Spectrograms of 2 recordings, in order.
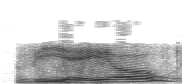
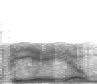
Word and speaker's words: Vallejo: Oh, here, Chris Platzer in Vallejo, is that how they, maybe that's not Vallejo, V-A-L-L-E-J-O, Vallejo? – Vallejo, but I mean, not in any way that it's usually spelled. – It's spelled V-A-L-L-E-J-O. – Well, that would be Vallejo. Yeah, Vallejo. Yeah.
